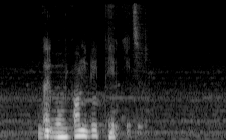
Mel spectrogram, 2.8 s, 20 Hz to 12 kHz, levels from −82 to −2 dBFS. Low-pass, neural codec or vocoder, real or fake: 10.8 kHz; codec, 24 kHz, 0.9 kbps, WavTokenizer, medium music audio release; fake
